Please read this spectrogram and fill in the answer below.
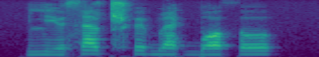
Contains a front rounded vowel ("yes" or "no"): yes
